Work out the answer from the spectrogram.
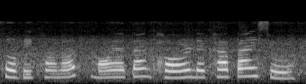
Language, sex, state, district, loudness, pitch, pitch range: Assamese, female, Assam, Sonitpur, -15 LUFS, 335 Hz, 315-370 Hz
